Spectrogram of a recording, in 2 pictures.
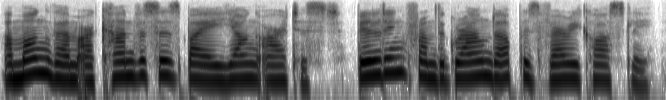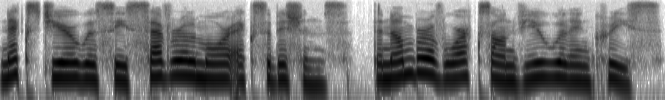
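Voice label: female, instantaneous; SiSEC11; underdetermined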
